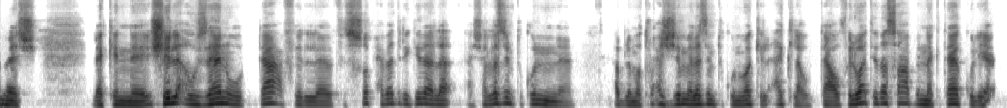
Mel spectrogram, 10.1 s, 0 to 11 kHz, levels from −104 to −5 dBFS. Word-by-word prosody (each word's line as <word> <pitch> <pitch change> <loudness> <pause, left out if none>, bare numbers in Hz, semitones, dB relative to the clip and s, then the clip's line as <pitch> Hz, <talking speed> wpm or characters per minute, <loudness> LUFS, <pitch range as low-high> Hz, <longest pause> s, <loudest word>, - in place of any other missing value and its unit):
ماشي، 120 - +1 0.5
لكن 120 -1 +2
شيل 160 +6 +8
أوزان 140 +4 +4
وبتاع 140 +5 -1
في 125 0 -11
ال 115 -1 -4
في - - -27
الصبح 165 -3 -3
بدري 155 -2 -6
كده 155 +1 -1
لأ، 130 -2 -2
علشان 115 +4 -9
لازم 160 +2 0
تكون 125 -6 -2 0.4
قبل 120 -1 -5
ما 115 - -1
تروح 145 +4 -15
الGym 130 +2 +1
لازم 140 0 +2
تكون 125 -1 -7
واكل 130 -1 -3
أكلة 130 -5 -9
وبتاع، 115 +2 -5
وفي 115 +3 -5
الوقت 165 +4 +2
ده 165 +1 -1
صعب 165 -3 -4
إنك 130 -3 +1
تاكل 150 -5 0
يعني، 120 0 -3
130 Hz, 185 wpm, -27 LUFS, 120-150 Hz, 0.5 s, شيل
